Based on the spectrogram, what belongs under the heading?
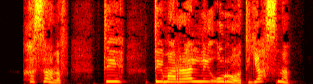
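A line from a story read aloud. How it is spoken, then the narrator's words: Sobbing. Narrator (Russian): всхлипывает она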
